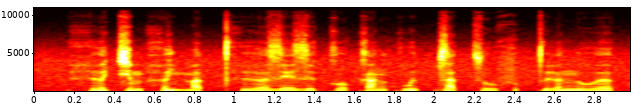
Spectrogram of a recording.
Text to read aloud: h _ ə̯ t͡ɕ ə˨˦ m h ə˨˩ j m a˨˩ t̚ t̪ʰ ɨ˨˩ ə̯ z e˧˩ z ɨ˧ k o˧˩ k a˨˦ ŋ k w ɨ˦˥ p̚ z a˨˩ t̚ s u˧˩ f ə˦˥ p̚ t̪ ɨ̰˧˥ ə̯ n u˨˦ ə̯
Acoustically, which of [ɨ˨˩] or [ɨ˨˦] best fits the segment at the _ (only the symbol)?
ɨ˨˦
